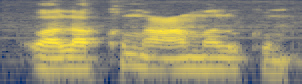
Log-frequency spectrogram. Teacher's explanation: ada mim mati bertemu dengan ain, walakum amalukum, itu namanya idhar syafawi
